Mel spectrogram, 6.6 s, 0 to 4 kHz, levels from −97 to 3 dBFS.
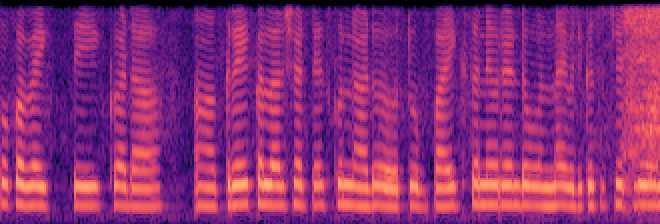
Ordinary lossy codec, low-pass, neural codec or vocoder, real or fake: none; 3.6 kHz; autoencoder, 48 kHz, 128 numbers a frame, DAC-VAE, trained on Japanese speech; fake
